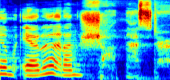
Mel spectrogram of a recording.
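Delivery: ordinary talk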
